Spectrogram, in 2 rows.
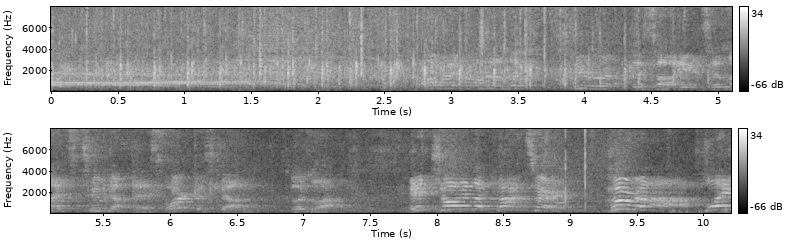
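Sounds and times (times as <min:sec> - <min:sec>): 
audience applause for the concertmaster before an orchestra concert: 0:00.0 - 0:05.1
speech: 0:04.8 - 0:10.1.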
